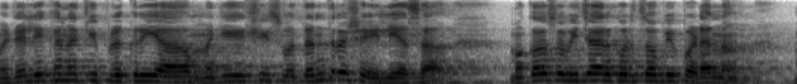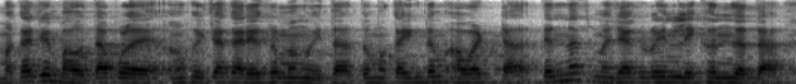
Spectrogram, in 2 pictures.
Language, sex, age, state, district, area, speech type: Goan Konkani, male, 60+, Goa, Bardez, urban, spontaneous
